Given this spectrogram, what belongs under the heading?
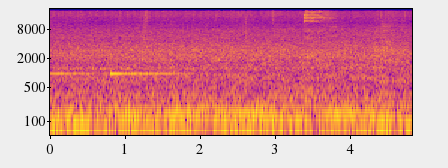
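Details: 1990 Chevrolet Caprice Classic Brougham with 49,417 miles, same-family owned since new, started from the cabin: a low, even idle rumble with a steady warning chime early on; no ticks, knocks or stumbles, so the engine sounds healthy.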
